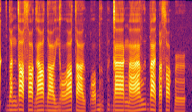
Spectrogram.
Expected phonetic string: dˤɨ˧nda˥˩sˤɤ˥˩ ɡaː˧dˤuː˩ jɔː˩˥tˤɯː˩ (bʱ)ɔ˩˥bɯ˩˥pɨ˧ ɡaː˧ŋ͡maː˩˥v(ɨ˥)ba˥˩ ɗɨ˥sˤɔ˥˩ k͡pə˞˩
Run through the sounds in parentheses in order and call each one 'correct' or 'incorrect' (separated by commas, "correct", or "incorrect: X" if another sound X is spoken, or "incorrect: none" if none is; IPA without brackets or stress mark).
incorrect: ɓ, correct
